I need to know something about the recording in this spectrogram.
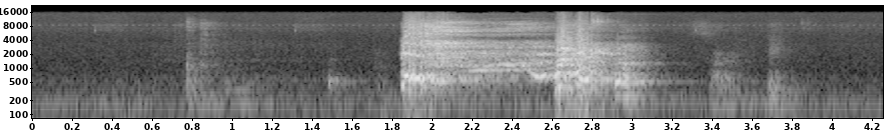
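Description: A person coughing loudly, two harsh coughs in quick succession about two seconds in.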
